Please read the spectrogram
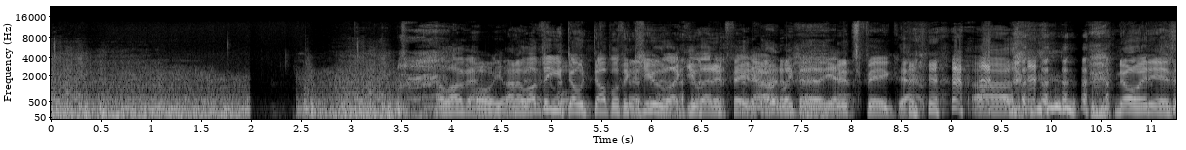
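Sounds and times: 
cannon fire: 0.0s - 5.0s
laughter: 3.5s - 11.2s
speech: 3.9s - 11.2s.

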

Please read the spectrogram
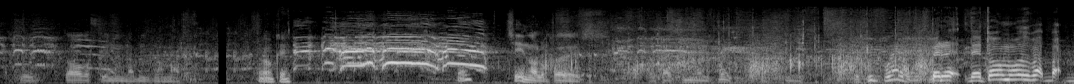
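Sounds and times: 
rooster crowing: 0.0s - 1.2s, 2.9s - 5.0s, 6.1s - 7.9s
speech: 0.2s - 3.1s, 4.6s - 10.7s.

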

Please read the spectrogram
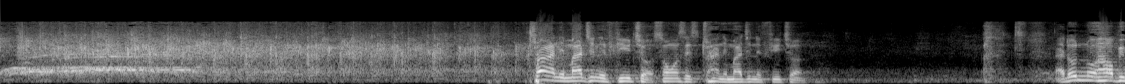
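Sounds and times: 
audience clapping: 0.0s - 6.0s
speech: 5.3s - 8.2s, 10.6s - 11.2s.

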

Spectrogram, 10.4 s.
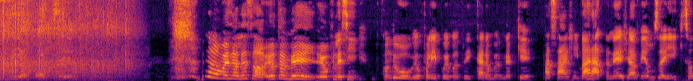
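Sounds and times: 
applause: 0.0s - 2.2s
speech: 3.4s - 10.3s.

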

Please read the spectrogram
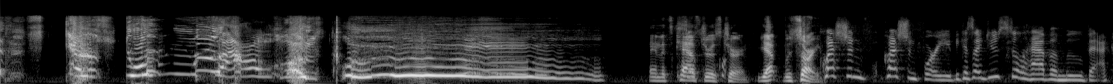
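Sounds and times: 
speech: 0.2s - 1.5s, 6.6s - 11.1s
voice imitating a terrible infernal howl: 1.3s - 6.1s.

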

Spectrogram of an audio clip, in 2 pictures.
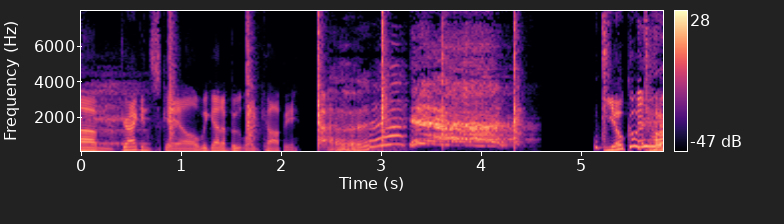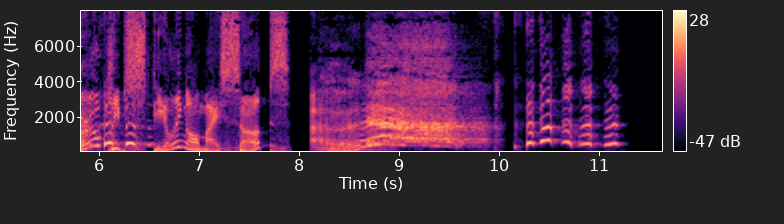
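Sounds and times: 
speech: 0.1s - 3.3s, 5.2s - 9.3s
voice imitating Tim Allen's grunting scream: 2.4s - 4.4s, 8.1s - 10.0s
laughter: 5.5s - 6.8s, 9.6s - 11.3s.

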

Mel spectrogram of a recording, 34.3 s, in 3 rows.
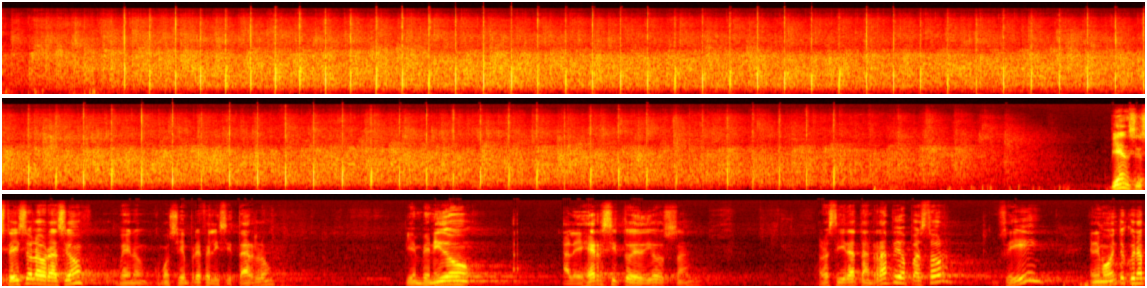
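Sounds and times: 
audience applauding: 0.0s - 22.0s
speech: 22.6s - 25.8s, 26.9s - 27.6s, 28.5s - 30.0s, 31.0s - 34.2s.

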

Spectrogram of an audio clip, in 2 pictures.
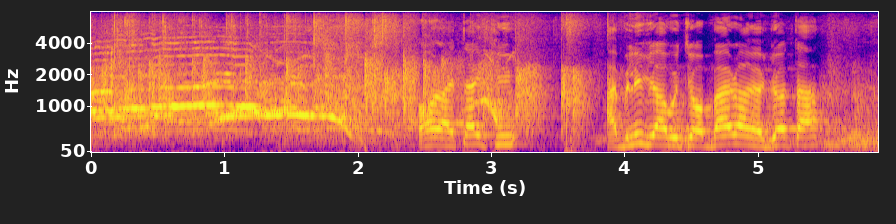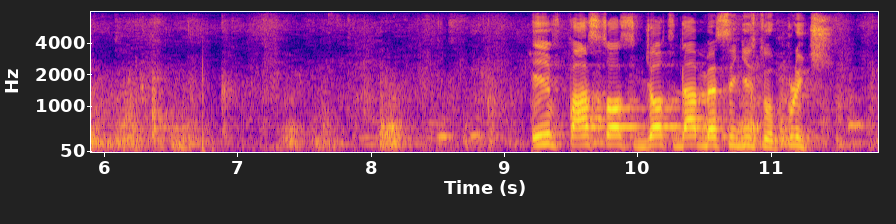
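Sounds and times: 
audience clapping: 0.0s - 4.3s
speech: 2.6s - 5.8s, 9.2s - 11.6s.

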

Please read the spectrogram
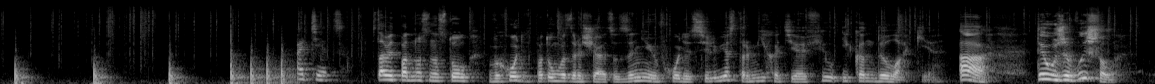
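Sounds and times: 
knocking on wood: 0.0s - 3.1s
speech: 3.0s - 11.3s.

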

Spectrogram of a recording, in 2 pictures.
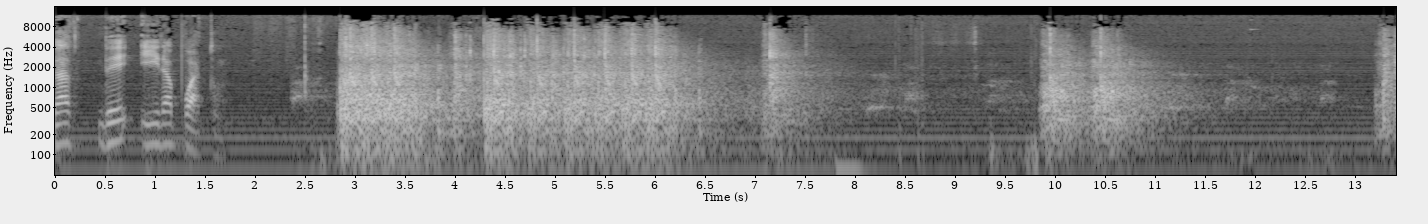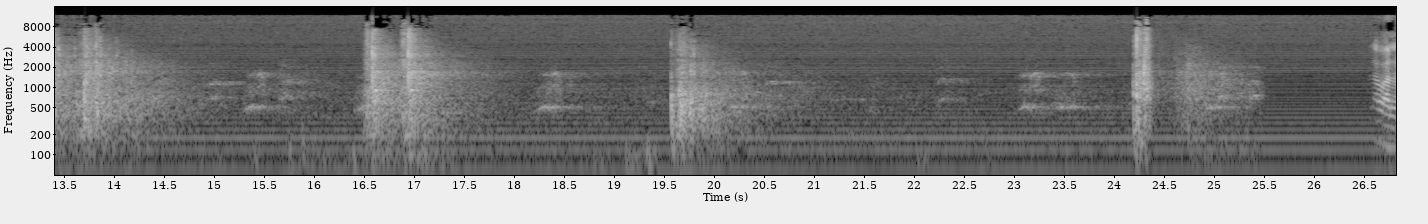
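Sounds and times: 
speech: 0.0s - 1.6s
recorded gunfire in Santa Sofía, Irapuato: 2.8s - 8.0s, 9.8s - 11.5s, 13.2s - 14.9s, 16.4s - 17.8s, 19.5s - 20.6s, 24.2s - 25.4s.

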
